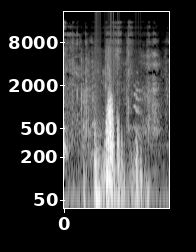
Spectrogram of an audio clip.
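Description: Handling noise from a phone being swung about: a burst of rubbing and a dull thump, loudest just under a second in.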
